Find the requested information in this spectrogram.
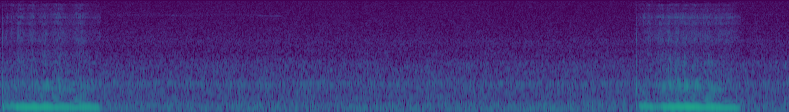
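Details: Ordinary snoring: two low, buzzing snores on the in-breath about six seconds apart, roughly ten breaths a minute, with quiet room noise between.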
